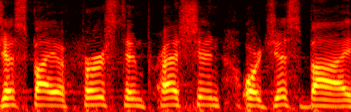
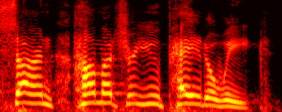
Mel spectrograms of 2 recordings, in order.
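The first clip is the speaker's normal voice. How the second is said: put-on, very angry, furious delivery; 3 semitones higher than usual. Retelling a boss questioning a young man: imitating someone speaking very angrily. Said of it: "very angrily said".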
